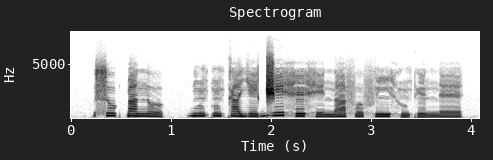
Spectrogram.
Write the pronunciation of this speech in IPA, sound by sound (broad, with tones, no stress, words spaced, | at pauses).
so˦k͡pa˦no˦˨ | bũ˧kũ˧ka˧je˧ d͡ʒe˦hɛ̃˧he˨ na˨˦fo˧ fĩ˧hũ˨kɛ̃˨ nɛ˧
